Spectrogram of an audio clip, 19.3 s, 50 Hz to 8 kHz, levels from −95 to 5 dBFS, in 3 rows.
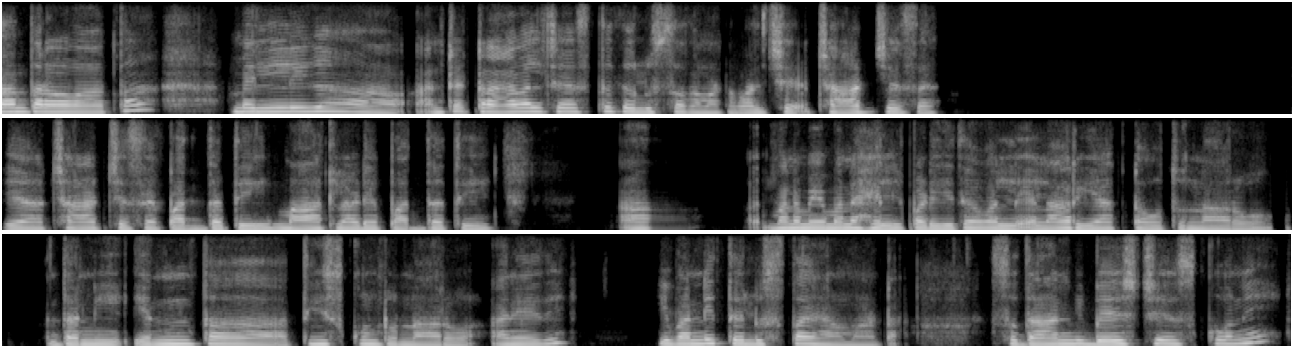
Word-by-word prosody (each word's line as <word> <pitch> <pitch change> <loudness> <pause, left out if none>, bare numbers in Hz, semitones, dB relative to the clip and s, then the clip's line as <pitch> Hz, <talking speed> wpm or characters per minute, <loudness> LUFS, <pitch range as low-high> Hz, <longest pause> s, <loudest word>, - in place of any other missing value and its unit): దాని 265 0 +7
తర్వాత 245 +1 +3 0.6
మెల్లిగా 275 +3 +3 0.5
అంటే, 235 - -1
ట్రావెల్ 260 +2 +4
చేస్తే 265 +2 -2
తెలుస్తుంది 240 -1 -1
అనమాట. 210 0 -5
వాళ్ళు 225 -1 -1
చె 245 - 0 0.2
చాట్ 225 0 +1
చేసే 215 -2 -2 1.8
యాహ్! 225 -1 0
చాట్ 230 -2 -2
చేసే 230 -1 -2
పద్ధతి, 220 +2 -1 0.2
మాట్లాడే 220 +1 0
పద్ధతి. 215 +1 -3 0.8
ఆ! - - -1 0.7
మనం 245 0 +5
ఏమన్నా 235 +2 +4
హెల్ప్ 230 +1 0
అడిగితే, 230 +1 0
వాళ్ళు 225 -1 +2
ఎలా 220 +2 0
రియాక్ట్ 225 +1 -2
అవుతున్నారో. 205 -1 -4 0.5
దాన్ని 230 0 +3 0.2
ఎంత 250 +2 +4 0.5
తీసుకుంటున్నారో, 220 -4 -1 0.2
అనేది 230 +6 0 0.5
ఇవన్నీ 250 +3 +5
తెలుస్తాయి 245 +1 +2
అనమాట. 195 -1 -8 0.6
సో, - - -7
దాన్ని 240 +2 +4
బేస్ 245 +1 +5
చేసుకొని 265 +5 0
235 Hz, 120 wpm, -23 LUFS, 220-250 Hz, 1.8 s, దాని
